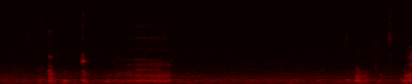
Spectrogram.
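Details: A female pet macaw being playful and silly gives short, hoarse, speech-like squawks and chatter, with a longer raspy burst in between, close and indoors.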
